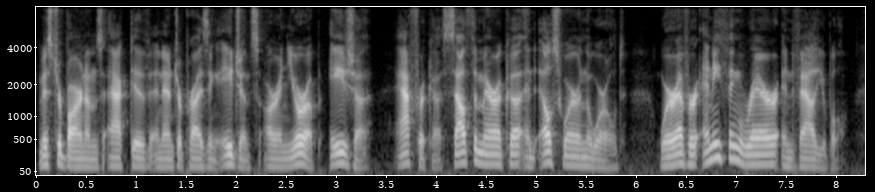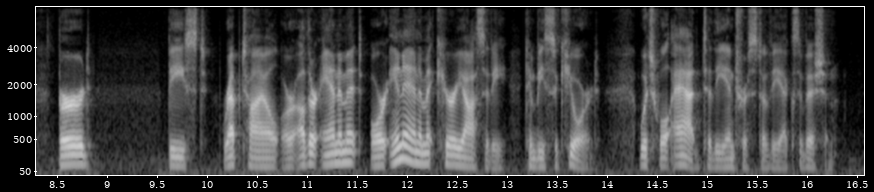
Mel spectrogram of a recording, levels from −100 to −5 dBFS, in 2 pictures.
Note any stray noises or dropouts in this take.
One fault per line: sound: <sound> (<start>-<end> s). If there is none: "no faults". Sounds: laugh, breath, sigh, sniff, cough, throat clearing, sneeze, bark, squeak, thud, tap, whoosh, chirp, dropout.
no faults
